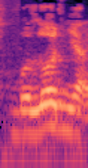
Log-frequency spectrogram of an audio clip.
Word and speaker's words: Bologna: A professor of anatomy at the University of Bologna, that is pronounced correctly as Bologna in Italy, noted in his treatise ridges, spirals, and loops in fingerprints.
